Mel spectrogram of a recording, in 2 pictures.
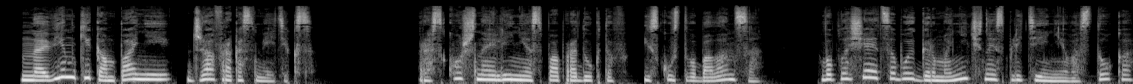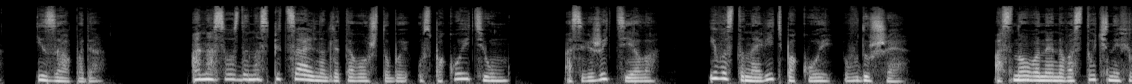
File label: Russian Relaxing, Russian Female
